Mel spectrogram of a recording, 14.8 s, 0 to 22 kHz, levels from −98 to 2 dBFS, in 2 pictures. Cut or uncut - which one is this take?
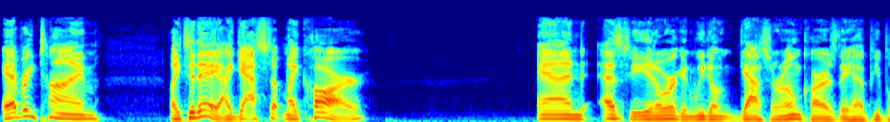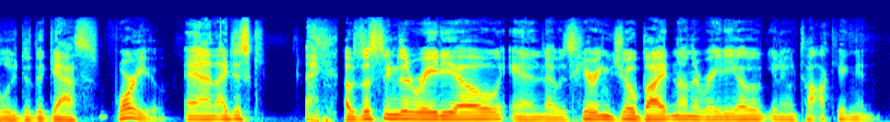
cut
